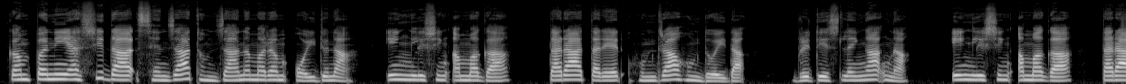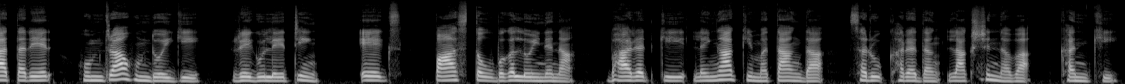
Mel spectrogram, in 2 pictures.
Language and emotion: Manipuri, neutral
